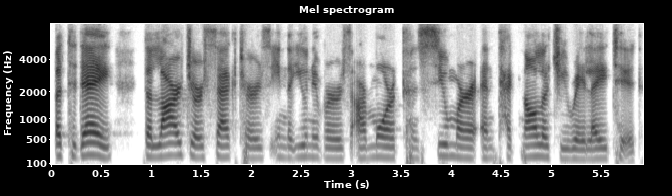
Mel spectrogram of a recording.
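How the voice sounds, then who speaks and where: A woman speaks as a guest fund manager, explaining things in a measured way over a remote call. Her voice is low-pitched and smooth. The sound is dry and close, with no room echo. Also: steady tone, fairly bright tone, lo-fi sound. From China. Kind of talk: webinar interview answers. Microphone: remote call line.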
